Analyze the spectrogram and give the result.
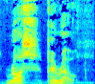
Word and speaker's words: Perot: H for Henry, but never spoken. H. Ross Perot, P-E-R-O-T, an approximate French pronunciation, for the good and proper reason that his ancestors were French settlers who went to Texas.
